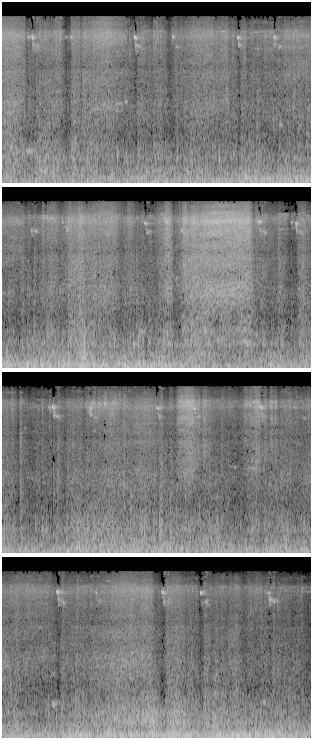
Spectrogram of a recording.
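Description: Slow-moving freight train of open-top box wagons rolling past close by: a steady low rumble from the wheels, with sharp clicks recurring as the wheelsets cross rail joints. A brief louder, hissy stretch comes about ten seconds in.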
